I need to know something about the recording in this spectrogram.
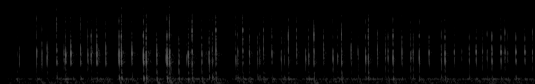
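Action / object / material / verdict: tap / small cloth-bound hardcover book / cloth and board / none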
